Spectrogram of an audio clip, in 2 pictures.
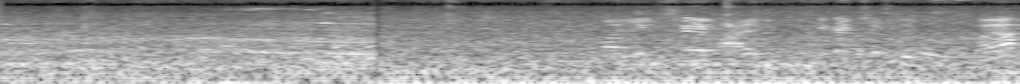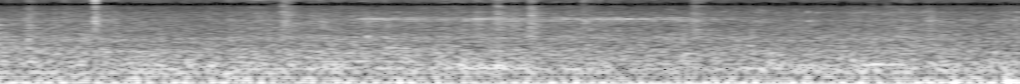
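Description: City street traffic with a vehicle engine running close by: a steady low rumble that swells about two seconds in and holds, with passers-by talking over it.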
